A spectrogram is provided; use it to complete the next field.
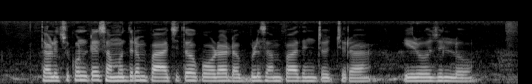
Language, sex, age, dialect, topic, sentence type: Telugu, female, 41-45, Utterandhra, agriculture, statement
